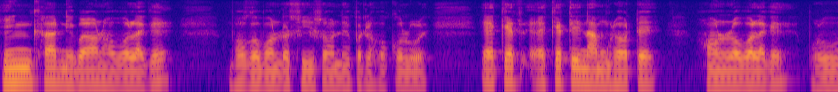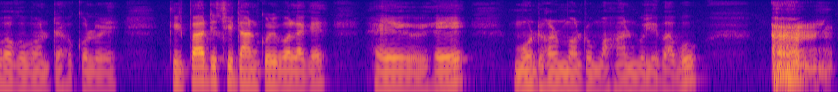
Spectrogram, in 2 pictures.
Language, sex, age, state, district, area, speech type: Assamese, male, 60+, Assam, Golaghat, urban, spontaneous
